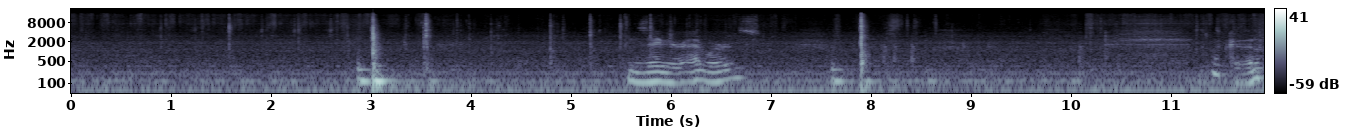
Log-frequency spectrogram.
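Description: Trading cards slide and click softly as they are sorted by hand.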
